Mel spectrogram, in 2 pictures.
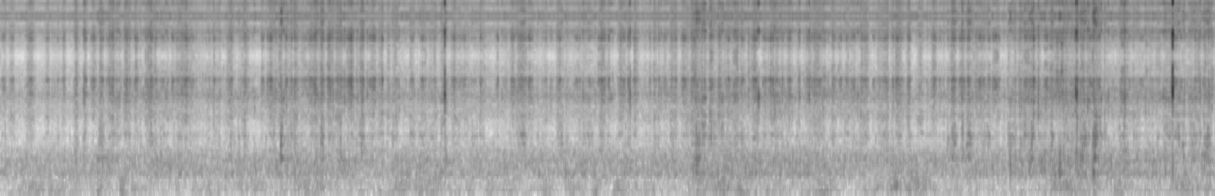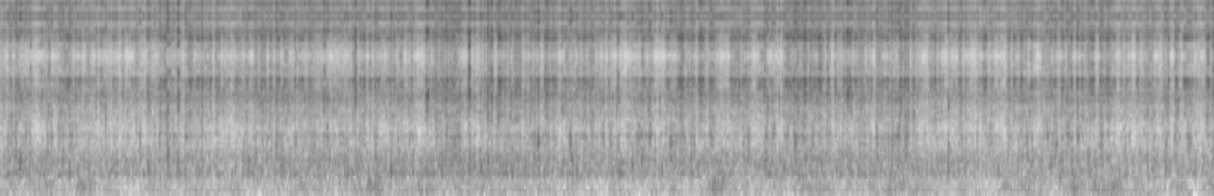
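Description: Mountain bike ridden over loose, rocky singletrack, heard from a camera on the rider or bike: tyres crunching over stones and the bike rattling, with a steady hum and wind noise. There is one sharp click a little before the middle.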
